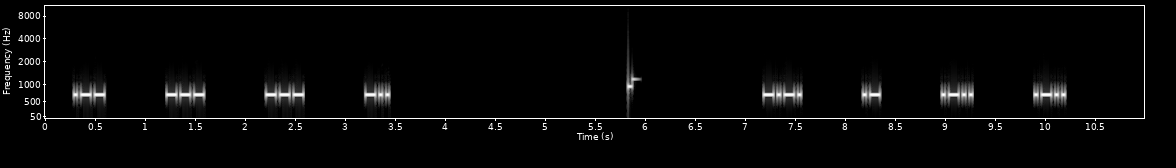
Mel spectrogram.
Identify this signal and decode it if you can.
Morse code, heard as a keyed tone, about 36 wpm, spaced as for 12 wpm, 690 Hz. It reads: WOOD CALL
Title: 6x Character Spacing - Top 300 Words - 35wpm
